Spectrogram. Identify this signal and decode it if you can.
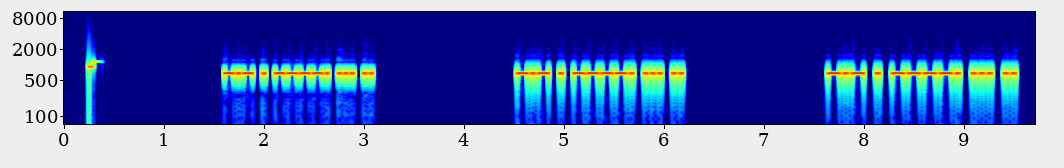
Morse code, heard as a keyed tone, about 33 wpm, 700 Hz. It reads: KE9SI KE9SI KE9SI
